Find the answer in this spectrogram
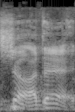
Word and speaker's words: Sade: that singer sha well my name is spelled Sade but I pronounce it sha great my name's Dennis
